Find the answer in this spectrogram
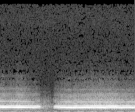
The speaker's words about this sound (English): It was mid-morning when a locomotive and a caboose, the combination known to railroad men as a caboose bounce, moved west along the tracks.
